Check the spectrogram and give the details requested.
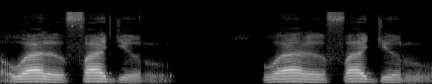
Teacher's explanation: Selain itu, Rnya juga memiliki sifat aridah yaitu tafhim. Maka r-nya dibaca dengan tebal. Jadi jimnya memiliki sifat syiddah, rnya rakhawah. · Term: tafkhim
